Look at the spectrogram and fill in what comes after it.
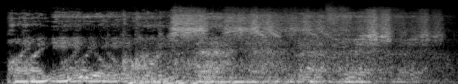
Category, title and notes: Speech > Solo speech
My echoing voice saying "I eat your kind of sadness for breakfast"
echo, speech, spoken, talk, vocal, voice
